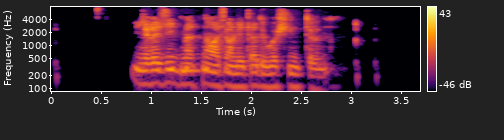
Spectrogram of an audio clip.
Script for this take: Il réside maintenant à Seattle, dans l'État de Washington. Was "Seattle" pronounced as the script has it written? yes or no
no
